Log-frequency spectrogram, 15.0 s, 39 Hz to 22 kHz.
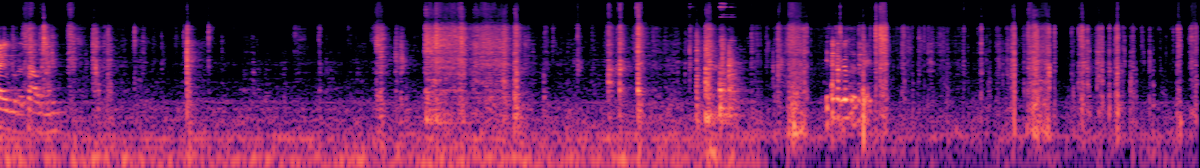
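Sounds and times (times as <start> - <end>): cardboard tearing: 4.6 - 6.9, 9.6 - 15.0.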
